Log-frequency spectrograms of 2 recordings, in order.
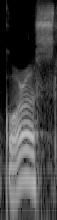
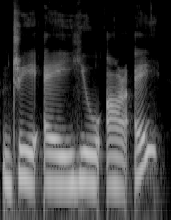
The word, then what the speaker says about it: Gaura: what I mean, as garas. Elaborate on that, because I can't remember who are they. Garas? If you or goros, like people pronounce it differently, if you Google it, Gaura.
